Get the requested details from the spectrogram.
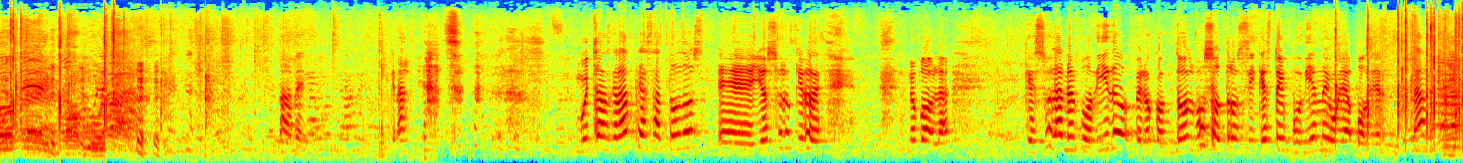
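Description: A woman speaks loudly through a megaphone outdoors.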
